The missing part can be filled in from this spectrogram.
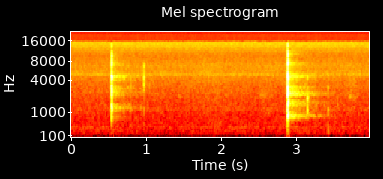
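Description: Two sharp, sudden hiccups about two seconds apart, each a brief clicking catch of breath, in a quiet room; hiccups.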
